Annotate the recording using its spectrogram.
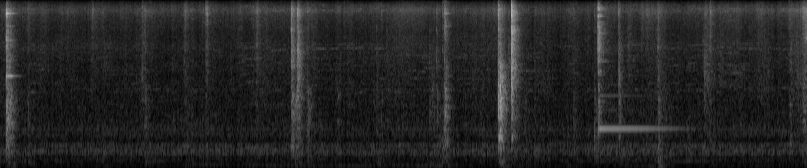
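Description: Dishes and utensils being handled at a kitchen sink: scattered clinks and knocks. About three-quarters of the way through, one knock leaves a piece ringing with a short, steady tone that fades.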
